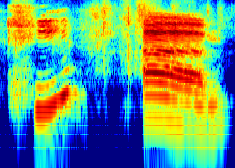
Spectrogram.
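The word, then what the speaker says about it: chi: this is another one where we, as English speakers, often want to make this a ch sound with that ch, but this is more of a ch in English that we see in like the word chaos, where it's that aspirated c. It's the k sound with the h sound after it.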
